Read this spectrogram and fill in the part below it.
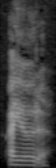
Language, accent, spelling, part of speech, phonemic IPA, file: English, US, iota, noun, /aɪˈoʊtə/, En-us-iota.ogg
- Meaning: 1. The ninth letter of the Greek alphabet (Ι, ι) 2. The Latin letter Ɩ (minuscule: ɩ) 3. A jot; a very small, insignificant quantity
